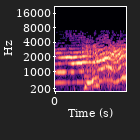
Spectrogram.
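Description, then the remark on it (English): A big cat with yellow eyes, sitting in a wing chair and being told to get down, lets out one long, loud, drawn-out yowl, its pitch wavering and rising in a complaining, protesting tone. “Come on, cat. Get down. Get off my chair.”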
